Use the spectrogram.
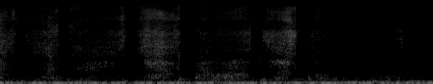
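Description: A bristle paintbrush rubs in scratchy strokes along the panel edges and bottom rail of a white, painted six-panel interior door made of molded hardboard, likely a hollow-core molded composite, resting on wood blocks. Each stroke is a broad, bright, hissing scrape separated by short pauses, over a steady low hum.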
